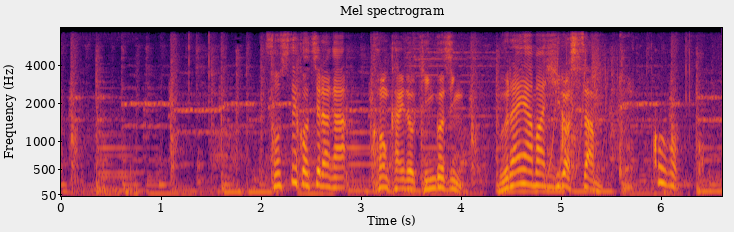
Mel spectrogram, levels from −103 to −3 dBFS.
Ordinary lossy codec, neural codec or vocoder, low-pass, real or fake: none; none; 7.2 kHz; real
